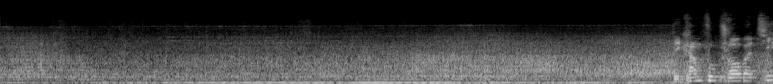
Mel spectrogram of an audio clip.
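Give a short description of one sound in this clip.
Heavy tracked vehicles rumble steadily in the distance outdoors.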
